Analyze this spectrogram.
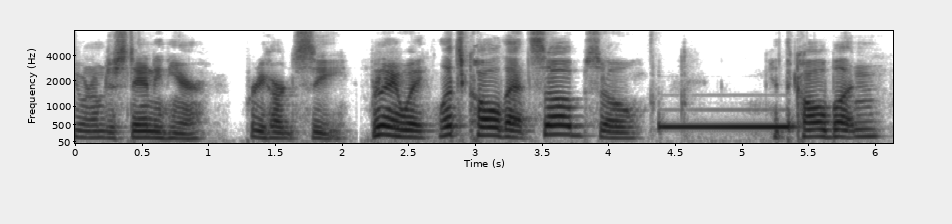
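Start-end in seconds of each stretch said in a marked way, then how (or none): none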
